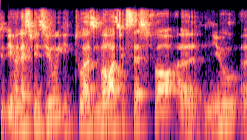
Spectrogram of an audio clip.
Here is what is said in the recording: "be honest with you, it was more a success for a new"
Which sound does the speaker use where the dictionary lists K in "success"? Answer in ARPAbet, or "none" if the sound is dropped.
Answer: K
